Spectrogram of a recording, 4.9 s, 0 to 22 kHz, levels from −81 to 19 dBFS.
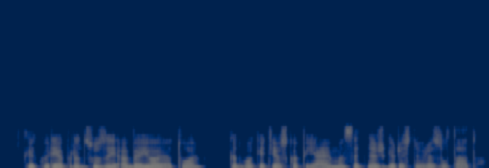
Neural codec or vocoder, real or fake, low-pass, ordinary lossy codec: autoencoder, 48 kHz, 128 numbers a frame, DAC-VAE, trained on Japanese speech; fake; 5.4 kHz; Opus, 24 kbps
